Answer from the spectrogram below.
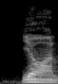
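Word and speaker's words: Jhoan: Is it Johan? – Johan Duran, yeah.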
